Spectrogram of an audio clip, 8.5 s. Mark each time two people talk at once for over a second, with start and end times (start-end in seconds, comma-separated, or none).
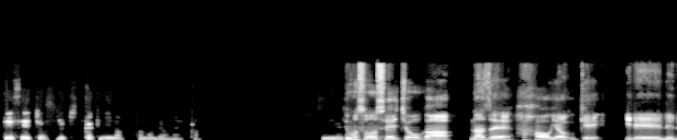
none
